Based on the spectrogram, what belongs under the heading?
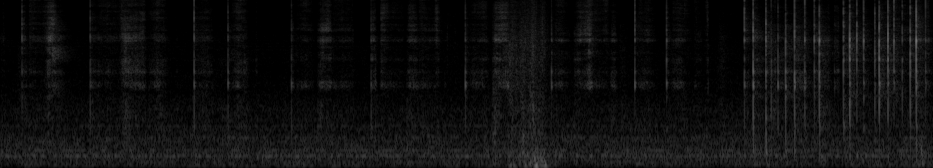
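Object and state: Painted wooden sign, solid.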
